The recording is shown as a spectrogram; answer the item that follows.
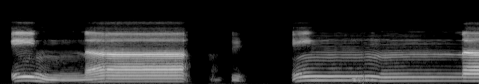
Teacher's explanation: انا میں جو ہے گنہ ہے، ناک سے آواز نکالی جائے گی، نون کی آواز ناک سے نکالی جائے گی گنہ کے ساتھ اور ڈبل حرکت کے ساتھ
